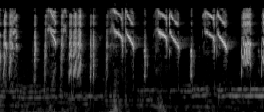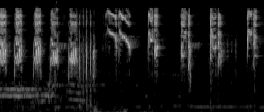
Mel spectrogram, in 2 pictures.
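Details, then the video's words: Caged long-tailed shrike singing with many filler phrases for training caged birds: high downslurred whistles mixed with harsh buzzy notes in a quick, continuous stream, faint tonal hum behind. "CENDET GACOR ISIAN BANYAK"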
